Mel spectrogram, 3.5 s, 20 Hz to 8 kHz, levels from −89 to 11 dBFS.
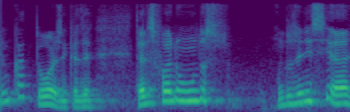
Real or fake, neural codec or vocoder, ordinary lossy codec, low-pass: real; none; none; 7.2 kHz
